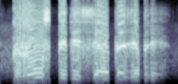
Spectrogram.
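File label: fifty to ground, Russian; Mi-8MT; DCS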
